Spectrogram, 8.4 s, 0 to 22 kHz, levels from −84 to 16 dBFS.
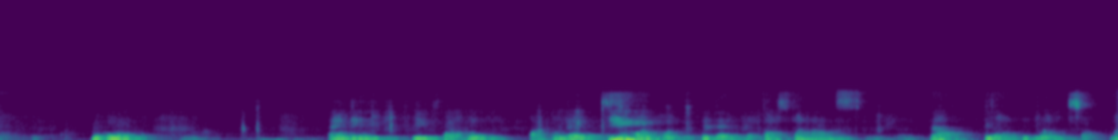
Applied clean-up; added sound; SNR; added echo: neural mask model DeepFilterNet 3.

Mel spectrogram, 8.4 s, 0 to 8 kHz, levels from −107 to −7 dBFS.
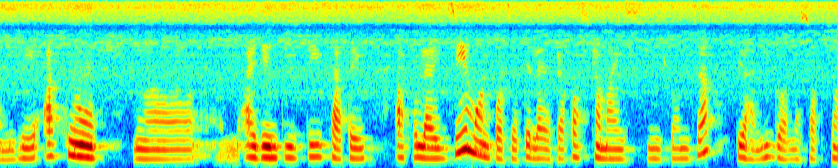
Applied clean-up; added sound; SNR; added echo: none; none; none; none.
